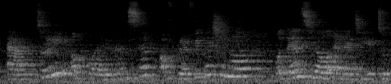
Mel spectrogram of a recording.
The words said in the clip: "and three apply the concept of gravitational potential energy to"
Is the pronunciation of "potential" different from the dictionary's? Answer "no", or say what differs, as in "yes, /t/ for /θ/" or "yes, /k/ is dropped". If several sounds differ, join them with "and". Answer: yes, /s/ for /ʃ/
